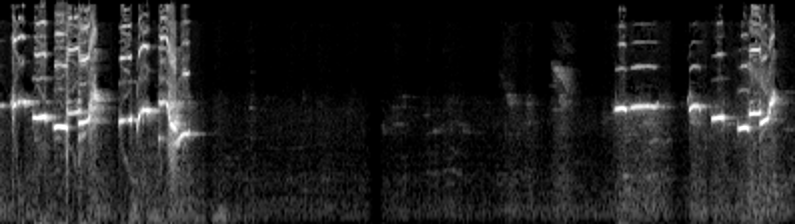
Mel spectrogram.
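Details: Male Oriental magpie-robin from Sumatra singing to face down rivals: two quick bursts of chattering, whistled notes, a long quiet pause, then bright sustained whistles and rising slurred phrases.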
